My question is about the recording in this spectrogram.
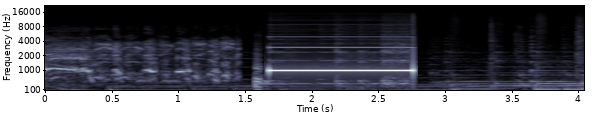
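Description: A man laughing over background music, cut off about a second and a half in by a loud, steady electronic beep lasting about a second, after which music with a regular beat plays.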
